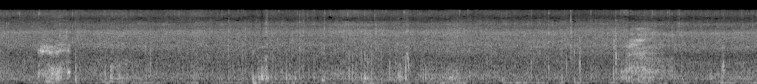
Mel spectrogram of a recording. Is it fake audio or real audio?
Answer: real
